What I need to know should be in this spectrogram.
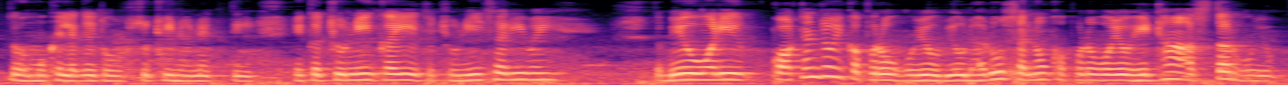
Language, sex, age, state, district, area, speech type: Sindhi, female, 60+, Maharashtra, Mumbai Suburban, urban, spontaneous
